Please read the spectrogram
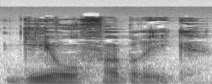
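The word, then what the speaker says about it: Geofabrik: So the German company Geop Fabric, if it is German, it's pronounced Gop Fabri. Thanks, Mo. Gay Fabri has done some excellent work subdividing open street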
